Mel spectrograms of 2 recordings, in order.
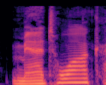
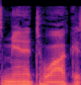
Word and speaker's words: Manitowoc: Basically, Stephen Avery, a resident of Manitowoc, I think it's Manitowoc is how you pronounce it, Wisconsin.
